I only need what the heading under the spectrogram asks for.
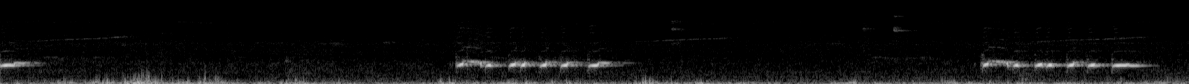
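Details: Local zebra dove lure bird from Jambi repeats its cooing phrase three times about five seconds apart. Each phrase is a quick run of pulsed, mellow coos ending in a longer note, over low background rumble and faint distant chirps.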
